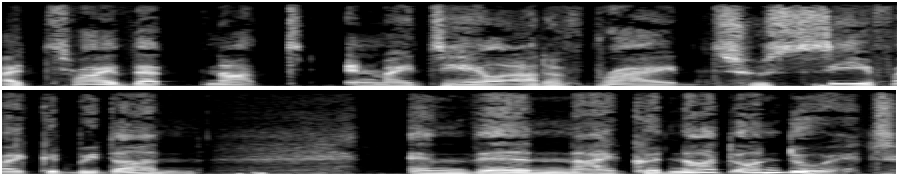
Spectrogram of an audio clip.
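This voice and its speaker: A soft-spoken put-on character voice at a middle pitch and a moderate pace. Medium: read story.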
